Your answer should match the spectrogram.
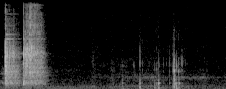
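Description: A brief clinking clatter of hard parts in the first half second, then a few light clicks, from the action figure and its display stand being handled.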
